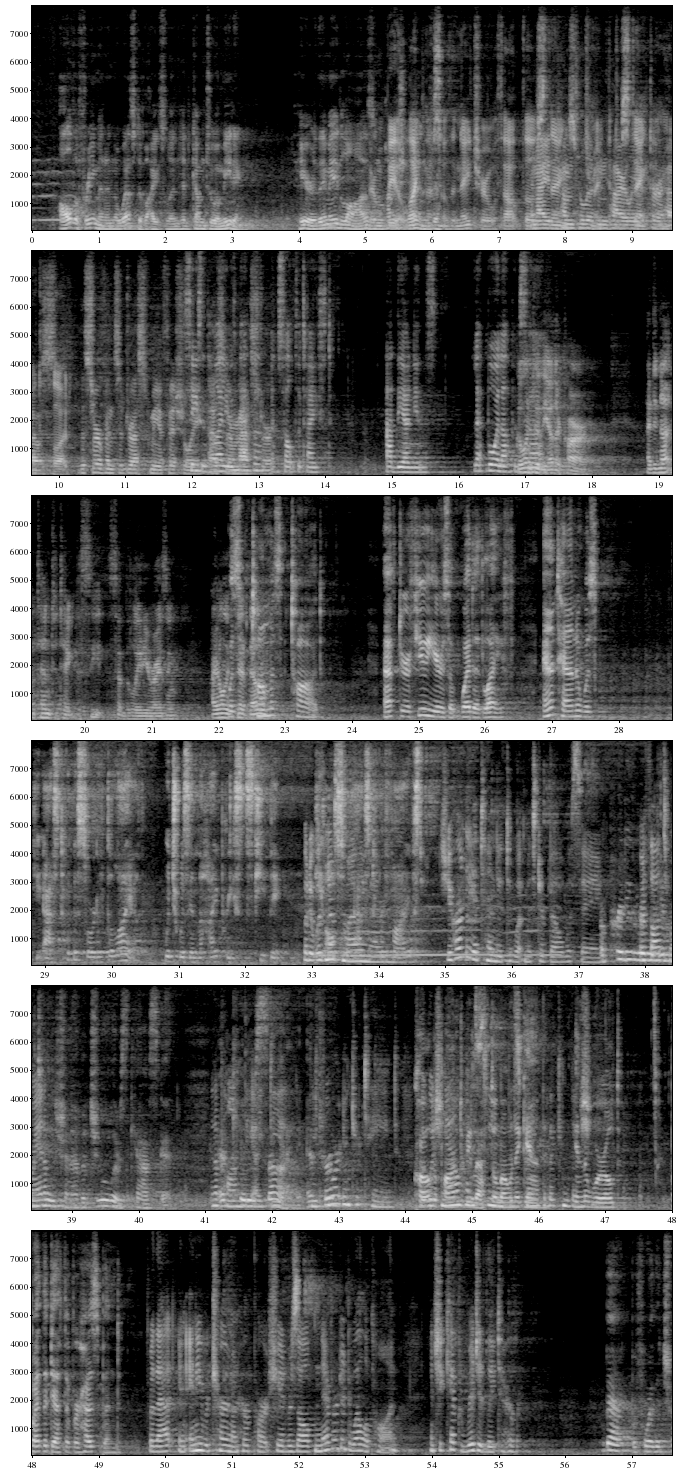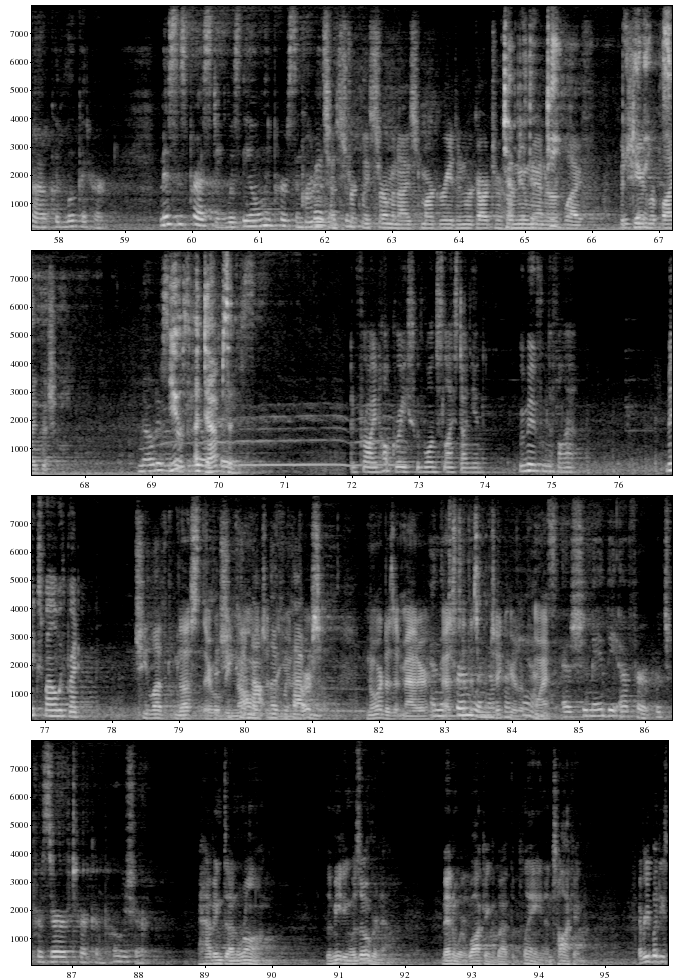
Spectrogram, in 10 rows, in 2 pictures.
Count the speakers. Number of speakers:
9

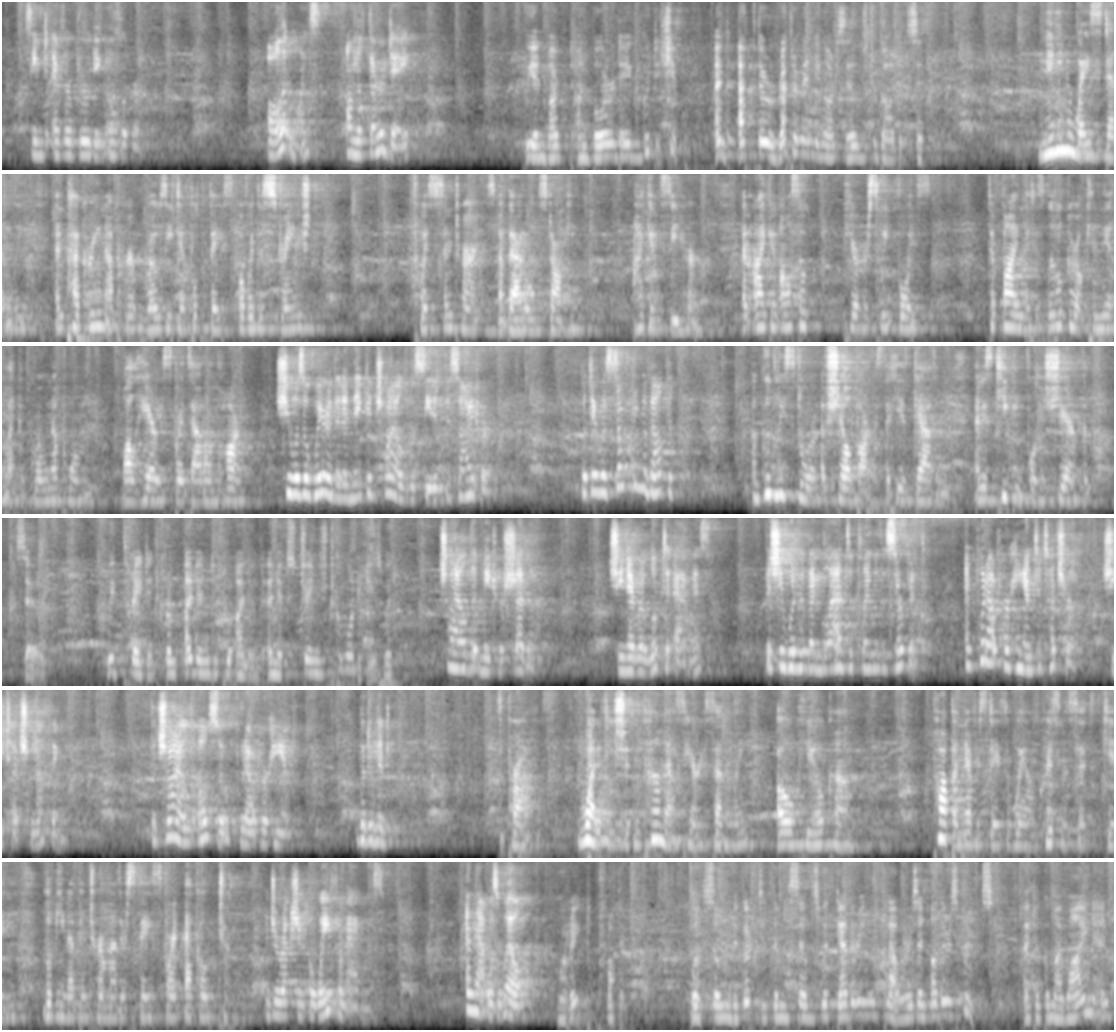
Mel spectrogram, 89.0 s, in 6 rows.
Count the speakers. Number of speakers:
3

